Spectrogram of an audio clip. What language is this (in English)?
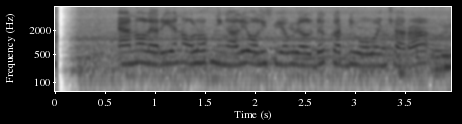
Sundanese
